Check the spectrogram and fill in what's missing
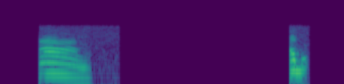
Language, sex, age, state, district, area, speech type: Manipuri, female, 60+, Manipur, Imphal East, rural, conversation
